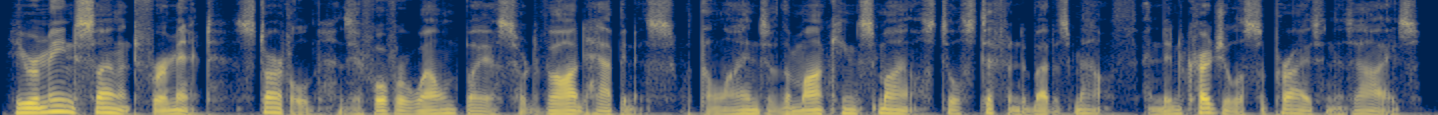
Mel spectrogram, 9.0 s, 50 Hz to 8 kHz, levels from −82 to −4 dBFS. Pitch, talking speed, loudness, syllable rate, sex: 85 Hz, 225 wpm, -21 LUFS, 6.5 syllables/s, male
